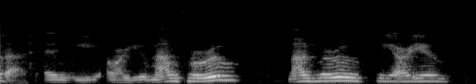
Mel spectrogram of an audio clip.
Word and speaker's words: Meru: And I say it like that, me are you. Spell that. N-E-R-U. Mount Meru.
